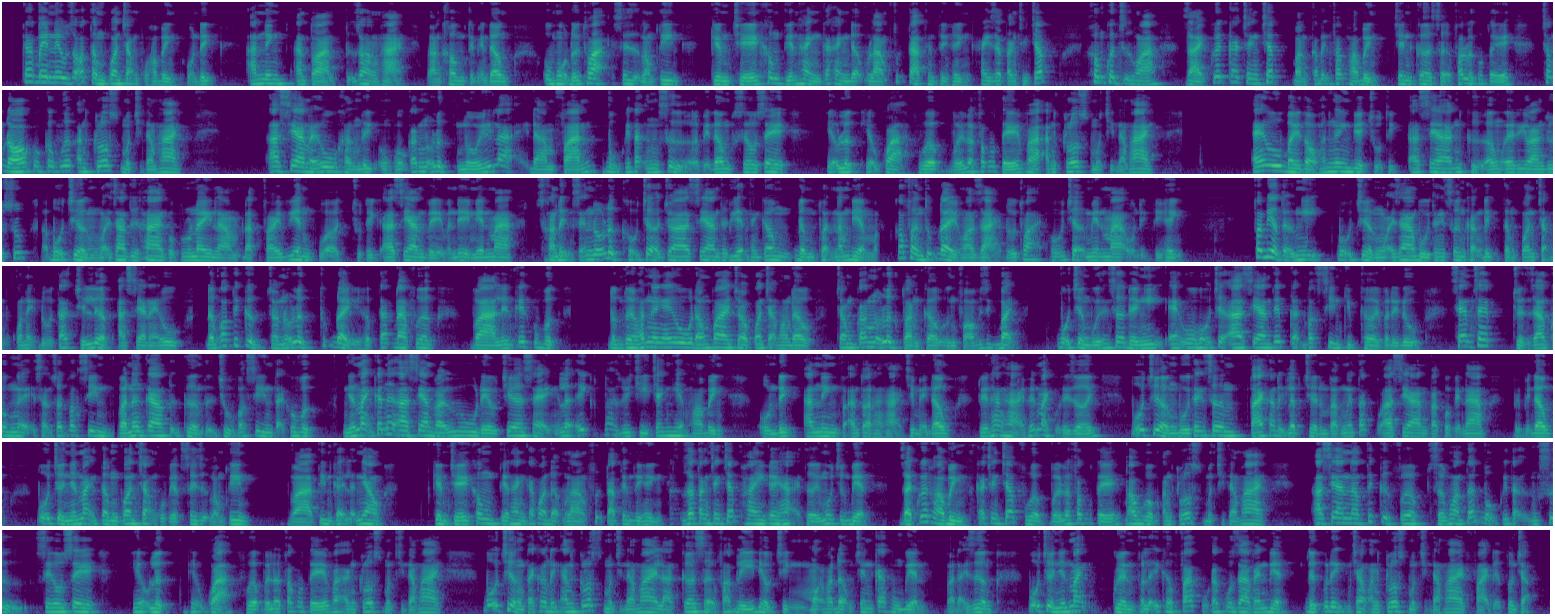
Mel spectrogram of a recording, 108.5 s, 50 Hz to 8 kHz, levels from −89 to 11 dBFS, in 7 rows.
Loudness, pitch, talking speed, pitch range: -30 LUFS, 130 Hz, 270 wpm, 115-150 Hz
